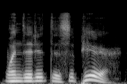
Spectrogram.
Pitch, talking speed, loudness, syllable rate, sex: 150 Hz, 190 wpm, -15 LUFS, 5.2 syllables/s, male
